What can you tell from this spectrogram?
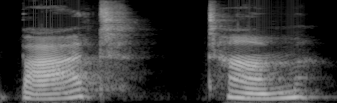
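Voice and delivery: hap-py split into two beats, each syllable tapped. Shown as a demonstration. Teacher to second graders, splitting hap-py into syllables. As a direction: tap out hap-py slowly, one syllable at a time. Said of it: "The next one is hap-py".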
